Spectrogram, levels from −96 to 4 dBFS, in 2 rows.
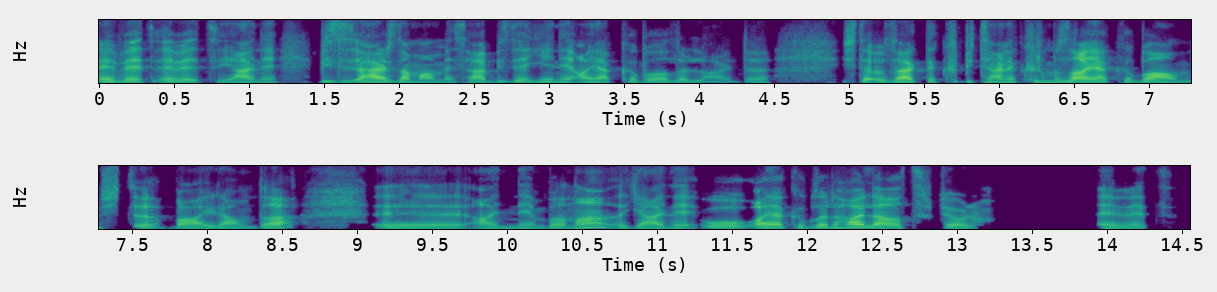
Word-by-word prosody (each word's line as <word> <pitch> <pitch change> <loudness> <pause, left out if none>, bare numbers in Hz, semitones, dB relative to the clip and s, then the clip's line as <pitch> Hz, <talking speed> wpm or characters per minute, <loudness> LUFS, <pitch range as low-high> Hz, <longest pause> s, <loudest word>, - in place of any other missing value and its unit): Evet, 190 +1 +2
evet. 185 -7 -1
Yani, 165 -1 0 0.3
biz 180 -1 -6
her 200 +3 +8
zaman 175 -5 -1
mesela, 165 +4 -2
bize 165 +1 -6
yeni 165 +1 -4
ayakkabı 160 -1 -3
alırlardı. 125 - -8 0.5
İşte - - -2
özellikle 165 +2 +3
kı 165 - -10
bir - - -4
tane 185 0 0
kırmızı 185 +1 -1
ayakkabı 180 0 +6
almıştı, 160 - 0
bayramda, 140 - 0 0.6
eee, 145 -3 -4
annem 150 +1 -5
bana. 200 - +1
Yani 160 +3 -1
o 195 +2 -3
ayakkabıları 210 +2 +2
hâlâ 215 -3 +6
hatırlıyorum. 185 -3 -4 0.8
Evet. 155 -2 -5
165 Hz, 120 wpm, -26 LUFS, 150-185 Hz, 0.8 s, her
